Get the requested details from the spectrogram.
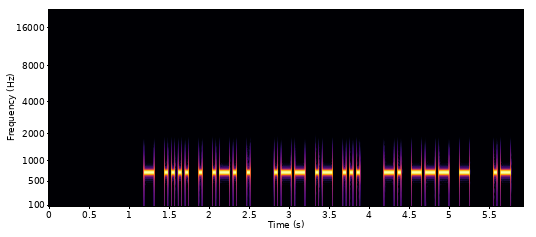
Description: Morse code, heard as a keyed tone, about 28 wpm, 700 Hz. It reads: THERE WAS NOT A
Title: Sentences from Top 1100 Words 28wpm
